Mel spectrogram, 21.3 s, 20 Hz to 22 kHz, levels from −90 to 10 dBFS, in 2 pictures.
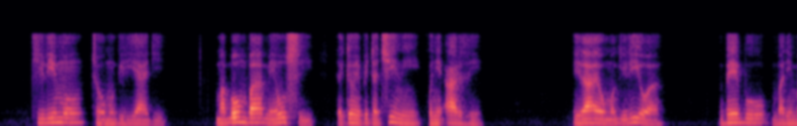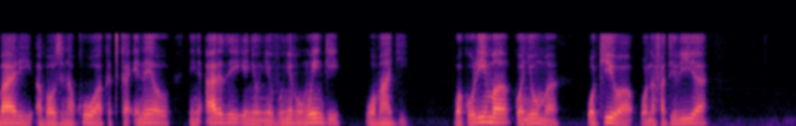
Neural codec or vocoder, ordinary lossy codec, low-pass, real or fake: codec, 24 kHz, 0.5 kbps, DualCodec; MP3, 64 kbps; 7.2 kHz; fake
